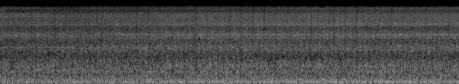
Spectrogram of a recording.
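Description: Steady, even idle with a low, constant hum and no knocks or misses; the carbureted engine is running smoothly.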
